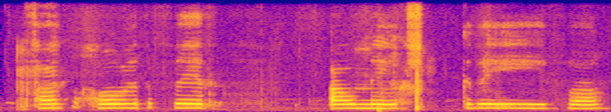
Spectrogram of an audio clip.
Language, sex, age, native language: Icelandic, male, 9, Icelandic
